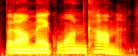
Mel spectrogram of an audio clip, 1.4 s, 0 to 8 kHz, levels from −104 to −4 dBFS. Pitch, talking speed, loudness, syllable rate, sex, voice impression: 125 Hz, 215 wpm, -16 LUFS, 5.4 syllables/s, male, masculine, adult-like, tensed, powerful, bright, clear, slightly halting, friendly, unique, wild, lively, intense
